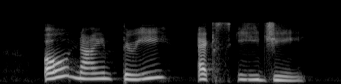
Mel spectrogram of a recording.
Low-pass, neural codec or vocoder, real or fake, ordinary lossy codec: 7.2 kHz; vocoder, 22.05 kHz, 80 mel bands, WaveNeXt; fake; none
